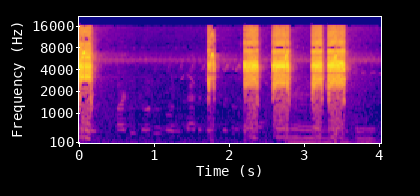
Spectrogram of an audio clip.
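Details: Kala teetar, the black francolin, calls: a short grating note, a pause, then two paired groups of loud, scratchy, buzzy notes. A faint low hum runs underneath.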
